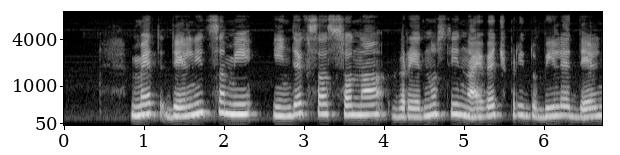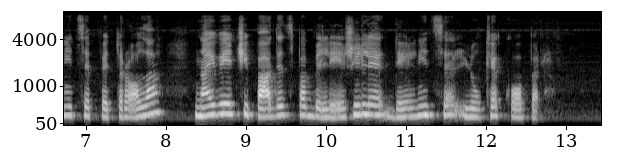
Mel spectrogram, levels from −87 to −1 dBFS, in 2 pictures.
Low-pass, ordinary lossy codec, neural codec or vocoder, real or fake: 7.2 kHz; none; none; real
